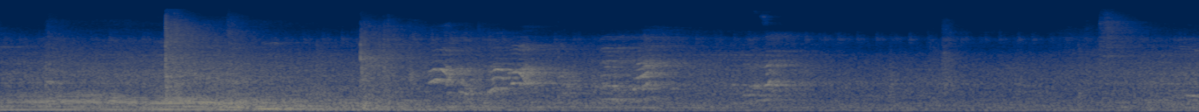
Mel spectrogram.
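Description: A racket strikes a shuttlecock with sharp pops in an echoing hall.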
